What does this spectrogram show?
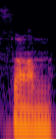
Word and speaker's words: thumb: represent other sounds, but it does sometimes show up as a silent letter in English writing, like in thumb and doubt. The B wouldn't show up in the phonetic transcription of those words.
